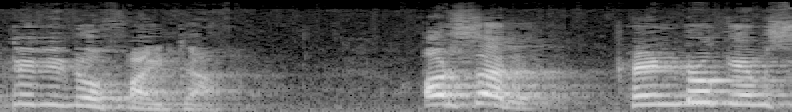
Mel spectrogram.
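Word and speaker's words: Pteridophyta: टेरिडो में P silent होता है, टेरिडोफाइटा।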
